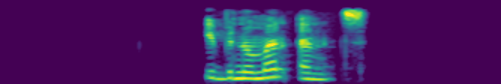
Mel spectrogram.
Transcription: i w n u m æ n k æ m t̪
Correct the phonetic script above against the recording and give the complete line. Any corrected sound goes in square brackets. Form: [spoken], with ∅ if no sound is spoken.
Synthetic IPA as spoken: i [b] n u m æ n [ʔ] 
